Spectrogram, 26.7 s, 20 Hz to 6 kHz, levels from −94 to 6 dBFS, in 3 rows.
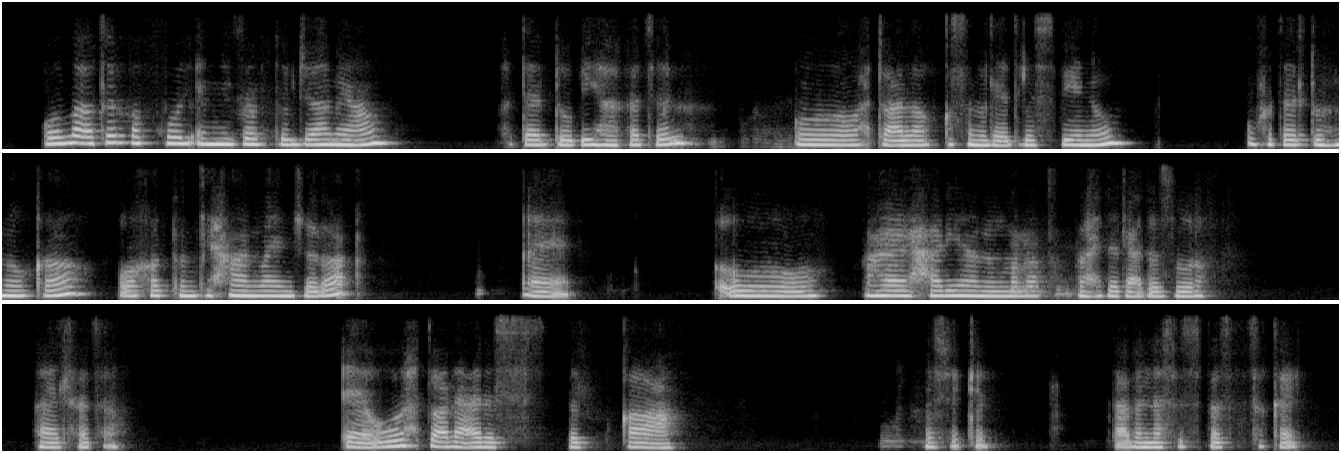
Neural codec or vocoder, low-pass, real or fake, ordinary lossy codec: none; 5.4 kHz; real; none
